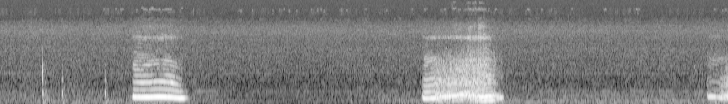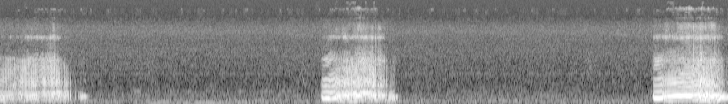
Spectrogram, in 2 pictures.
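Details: Pet cat snoring loudly indoors: rasping, harmonic-rich breaths recurring about every three to four seconds, each lasting roughly a second, with quiet pauses between.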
